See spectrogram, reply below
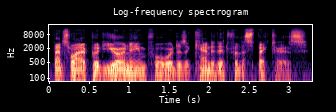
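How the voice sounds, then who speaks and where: An actor playing a male turian alien agent in a video game cutscene, calm and clipped with quiet authority. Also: fairly low pitch, moderate pace, a little hiss or hum. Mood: measured. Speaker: elite agent observing a mission.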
